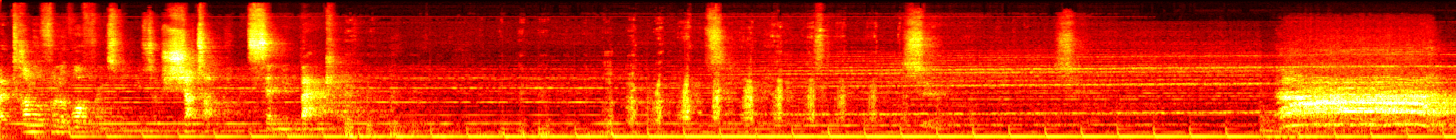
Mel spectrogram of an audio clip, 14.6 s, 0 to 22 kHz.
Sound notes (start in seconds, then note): 4.2 Shadow laughing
